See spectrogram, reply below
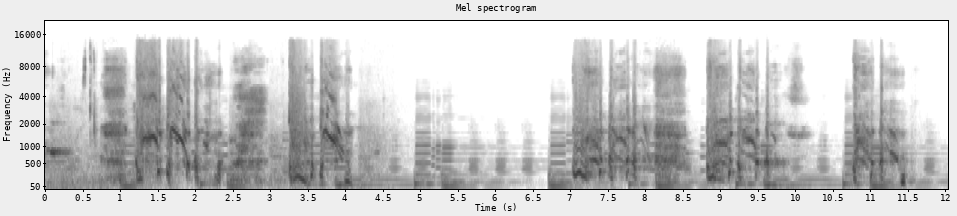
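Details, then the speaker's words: Acted comedy sketch: an adult man with a sore throat gives harsh coughs and throat clearing over background music throughout; cough. "ज्यादा खांसी हो रही है क्या? हां बस गला गला सा खराब हो रहा है यार।"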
